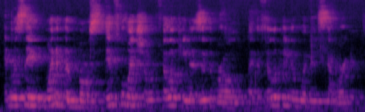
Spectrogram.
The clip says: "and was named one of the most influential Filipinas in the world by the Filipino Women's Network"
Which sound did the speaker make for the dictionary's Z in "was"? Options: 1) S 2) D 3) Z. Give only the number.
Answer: 3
